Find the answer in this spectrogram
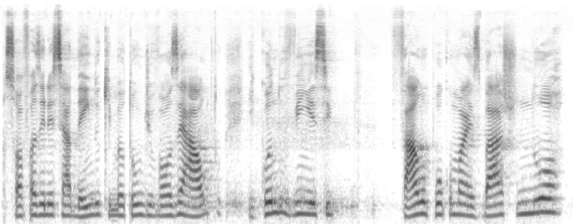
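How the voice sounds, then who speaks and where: An expressive young woman with a Brazilian Portuguese accent, co-hosting a relaxed podcast chat. She talks emphatically, with a naturally loud manner, and sounds a little under the weather. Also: mid-range voice, moderate pace, slight background noise. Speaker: podcast co-host. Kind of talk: casual chat.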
